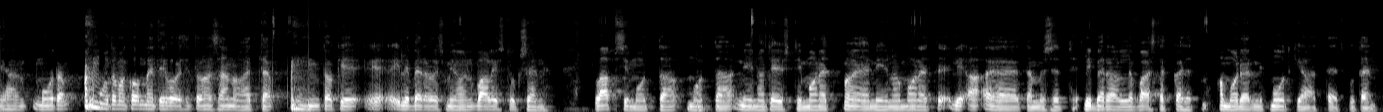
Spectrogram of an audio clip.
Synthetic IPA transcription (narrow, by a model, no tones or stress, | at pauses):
ihɑnmuːt̪ɑmuːt̪ɑmɑkomːent̪ːiʋoisit̪ohɑsɑnoːet̪ːæt̪okiliberɑlismionʋɑlist̪uksen | lɑpsimut̪ːɑmut̪ːɑniːnːont̪iet̪yst̪immonet̪niːnommonet̪liɑt̪æmːøset̪liberɑːlilːeʋʋɑst̪ɑkːɑiset̪modernit̪muːt̪kiɑːt̪ːeːt̪kut̪en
